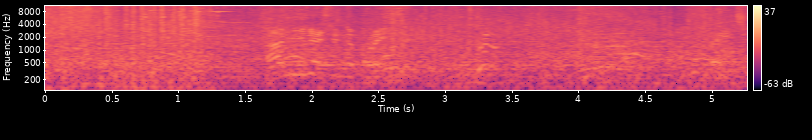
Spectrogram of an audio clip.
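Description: Constant, dense gunfire in a Warhammer 40K: Space Marine II battle, a steady wash of rapid shots and combat noise with no pauses, while people talk over it.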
